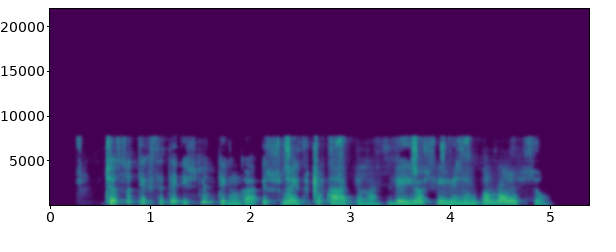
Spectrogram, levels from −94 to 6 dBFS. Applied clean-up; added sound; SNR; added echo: neural mask model Resemble Enhance denoiser.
